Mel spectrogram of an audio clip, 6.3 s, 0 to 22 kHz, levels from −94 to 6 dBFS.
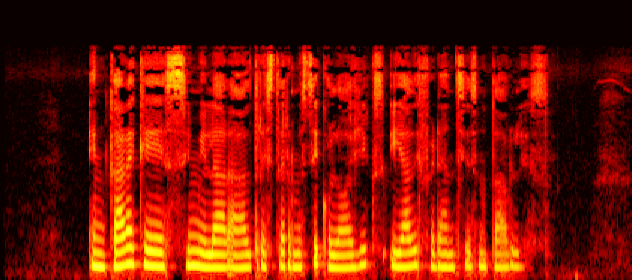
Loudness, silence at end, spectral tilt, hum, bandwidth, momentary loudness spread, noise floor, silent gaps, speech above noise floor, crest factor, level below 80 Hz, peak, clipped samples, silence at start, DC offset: -20 LUFS; 0.85 s; -4.5 dB/octave; none; 11.5 kHz; 13 LU; -67 dBFS; none; 47 dB; 18 dB; -56 dBFS; -2 dBFS; under 0.1%; 0.9 s; under 0.1%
